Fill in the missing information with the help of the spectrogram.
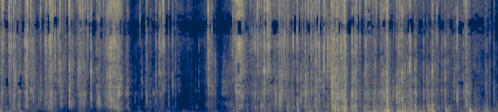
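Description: Plastic wrapper of an Upper Deck hockey card pack being torn open and crinkled in the hands: a dense crackling that dips briefly about two seconds in.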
